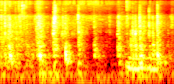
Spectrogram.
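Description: Pet pigeons coo from their messy cages, soft low murmurs mixed with fluttering and rustling, heard close with no speech.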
